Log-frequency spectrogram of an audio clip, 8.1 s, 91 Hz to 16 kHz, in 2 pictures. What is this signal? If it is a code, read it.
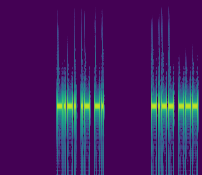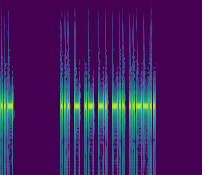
Morse code, heard as a keyed tone, about 36 wpm, 700 Hz. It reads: CAN YOU STAND?
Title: 4x Word-Spacing - Sentences from Top 300 Words - 35wpm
